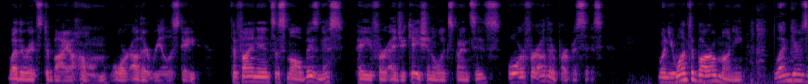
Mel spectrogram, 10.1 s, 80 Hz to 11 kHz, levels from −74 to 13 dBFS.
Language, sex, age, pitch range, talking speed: English, male, 30-49, 105-135 Hz, 180 wpm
